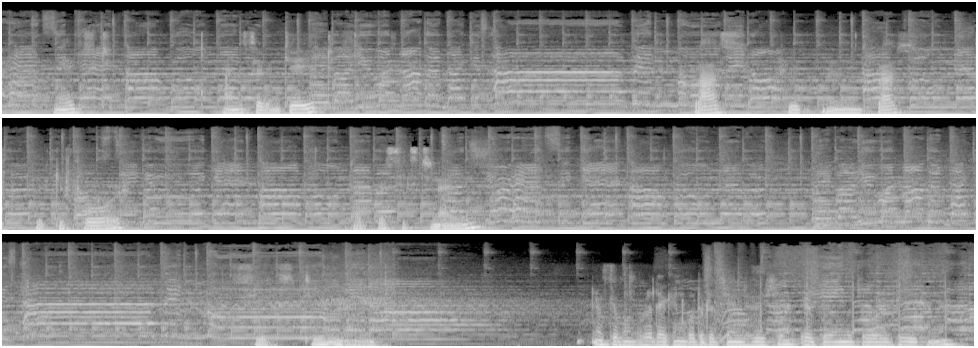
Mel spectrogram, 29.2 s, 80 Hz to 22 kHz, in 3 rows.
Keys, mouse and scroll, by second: 6.3-7.1 typing, 9.7-10.3 typing, 22.0 typing.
